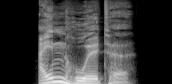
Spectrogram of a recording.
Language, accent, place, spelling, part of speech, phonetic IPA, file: German, Germany, Berlin, einholte, verb, [ˈaɪ̯nˌhoːltə], De-einholte.ogg
- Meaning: inflection of einholen: 1. first/third-person singular dependent preterite 2. first/third-person singular dependent subjunctive II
